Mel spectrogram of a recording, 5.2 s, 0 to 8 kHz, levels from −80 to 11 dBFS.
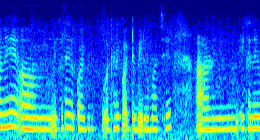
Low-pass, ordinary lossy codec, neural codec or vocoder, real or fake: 7.2 kHz; AAC, 32 kbps; vocoder, 44.1 kHz, 128 mel bands every 256 samples, BigVGAN v2; fake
